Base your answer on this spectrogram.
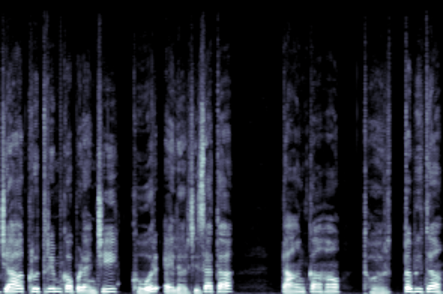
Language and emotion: Goan Konkani, fearful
